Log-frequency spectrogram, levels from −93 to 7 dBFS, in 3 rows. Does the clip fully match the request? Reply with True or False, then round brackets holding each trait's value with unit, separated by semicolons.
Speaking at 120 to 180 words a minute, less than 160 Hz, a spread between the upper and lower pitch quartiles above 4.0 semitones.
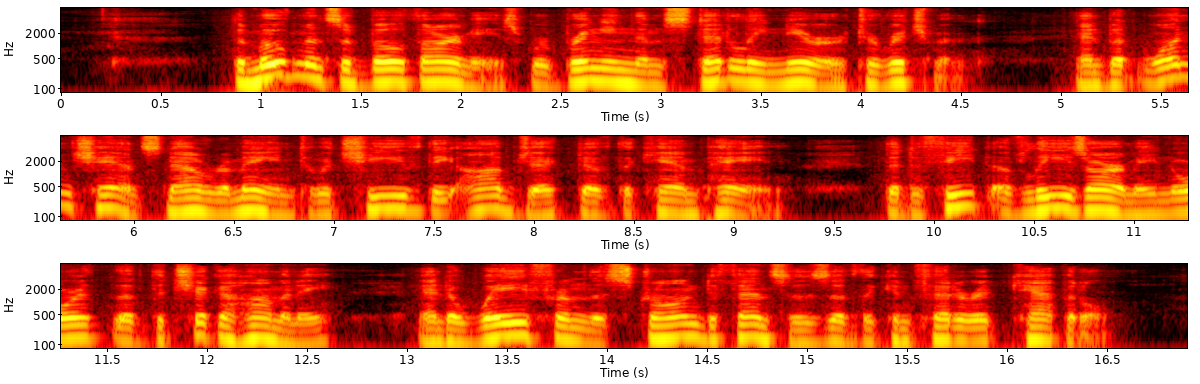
False (155 wpm; 135 Hz; 3.3 semitones)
